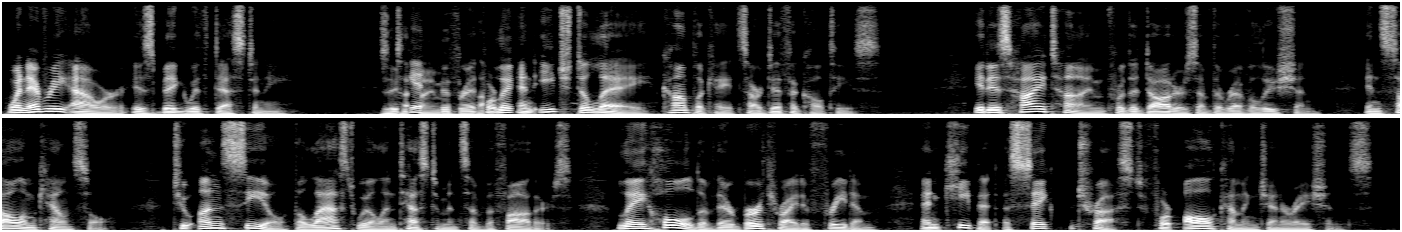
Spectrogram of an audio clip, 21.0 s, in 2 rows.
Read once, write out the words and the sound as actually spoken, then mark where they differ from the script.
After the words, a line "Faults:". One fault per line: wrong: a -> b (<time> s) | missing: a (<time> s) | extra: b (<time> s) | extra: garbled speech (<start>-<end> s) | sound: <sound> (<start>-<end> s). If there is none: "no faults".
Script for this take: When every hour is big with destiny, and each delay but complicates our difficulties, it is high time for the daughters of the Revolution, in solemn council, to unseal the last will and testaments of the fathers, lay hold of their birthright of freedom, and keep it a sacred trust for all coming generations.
When every hour is big with destiny, [garbled] and each delay complicates our difficulties, it is high time for the daughters of the Revolution, in solemn council, to unseal the last will and testaments of the fathers, lay hold of their birthright of freedom, and keep it a sacred trust for all coming generations.
Faults:
extra: garbled speech (2.8-3.8 s)
missing: but (4.9 s)
sound: dropout (18.4-18.5 s)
